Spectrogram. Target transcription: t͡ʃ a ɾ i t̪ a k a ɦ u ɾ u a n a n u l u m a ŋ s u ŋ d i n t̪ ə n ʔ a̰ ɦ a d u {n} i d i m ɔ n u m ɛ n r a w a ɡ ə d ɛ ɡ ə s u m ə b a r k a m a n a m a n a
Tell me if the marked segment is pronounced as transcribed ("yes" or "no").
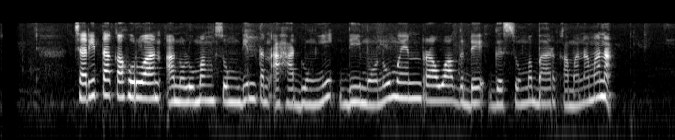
no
